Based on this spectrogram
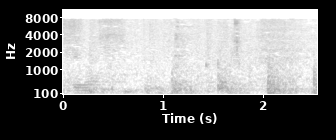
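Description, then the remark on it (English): Many Bible pages rustle and flip as an audience turns to Matthew chapter 2, a soft, continuous papery shuffle with a few louder bursts, under a faint murmur of voices. “when the rustling settles down, Harry's going to read for us”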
